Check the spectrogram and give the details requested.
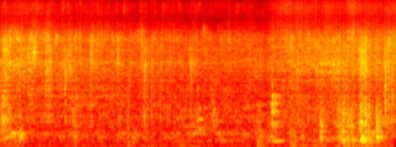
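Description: Chopped onion dropped into hot oil in a kadai, with ginger and garlic already frying, sizzling steadily. In the second half a wooden spatula stirs it and scrapes the pan.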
